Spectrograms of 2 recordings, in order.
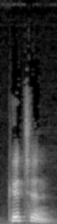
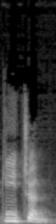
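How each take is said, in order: First: The first vowel is a short i sound. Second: The first vowel is a long ee sound. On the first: The speaker calls it right. "It is kitchen" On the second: The speaker calls it wrong. "We don't say kitchen"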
